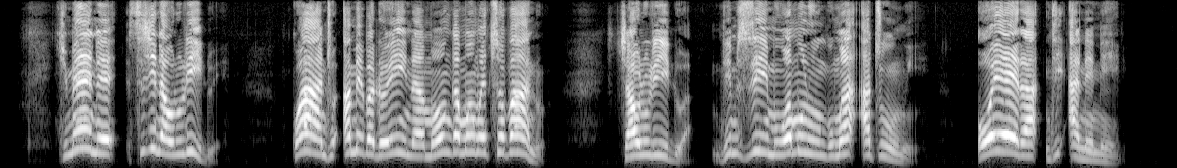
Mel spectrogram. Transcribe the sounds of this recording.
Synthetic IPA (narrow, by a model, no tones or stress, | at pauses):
t͡ʃimɛnɛsit͡ʃinaululiɗwɛ | kwaːntʰuʔamiɓaɗɔinamɔŋɡamwɛmwɛt͡sʰɔp̬anɔ̰ | t͡ʃaululiɗwa̰ | ndim̩zimuwamuluŋɡumwaʔatumwḭ | ɔjɛɾandiʔanɛnɛ̰ːɾi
